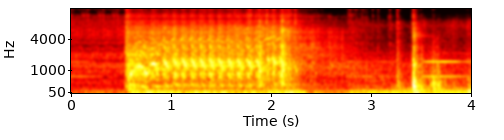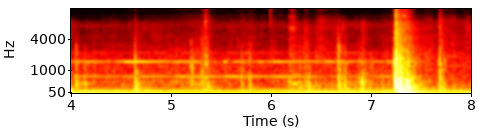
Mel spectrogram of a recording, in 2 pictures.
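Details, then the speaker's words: 2006 Ford F350 6.0L Power Stroke diesel, after new fuel pump: starter cranks evenly about a second and a half, no catch, low hum follows; no start, owner suspects vapor lock, fuel bowl found completely dry. "I'm going to take the fuel bowl cover off on the front and I'm going to see make sure I'm getting fuel I think there's a big vapor lock up in there"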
